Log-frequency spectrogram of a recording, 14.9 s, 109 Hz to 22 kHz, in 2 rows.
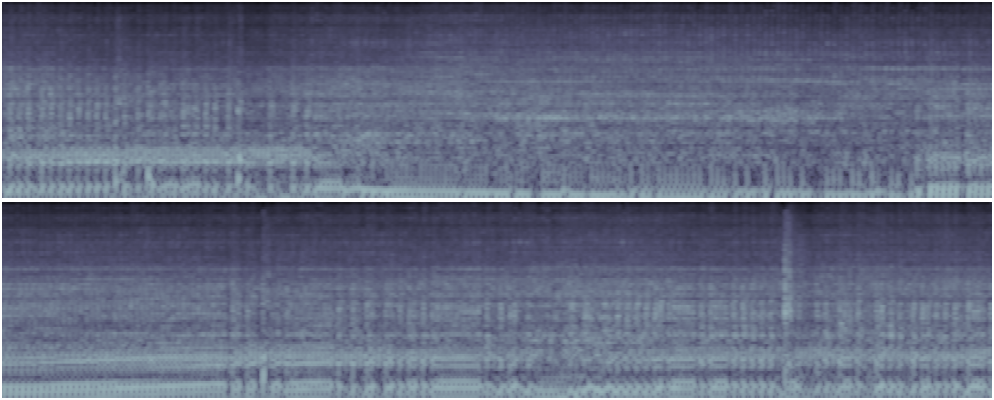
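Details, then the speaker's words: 1959 BSA motorcycle on a chilly 7°C ride, running lumpy with sharp backfire pops. The ignition key had fallen halfway out of the lock, and the owner suspects the ignition was cutting in and out. "Got a hell of a backfire. So, that was backfiring, and I thought, oh God, Dave, have you put diesel in it?"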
